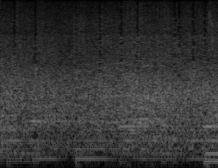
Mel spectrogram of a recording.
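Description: Church congregation applauding during a worship seminar: a faint, even patter of many hands clapping throughout, with a low steady hum beneath.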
